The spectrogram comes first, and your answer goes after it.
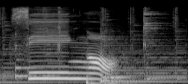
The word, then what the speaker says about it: singa: Jawa hewan ini disebut Singo tulisannya singa hanya dibaca Oh masih belajar tentang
